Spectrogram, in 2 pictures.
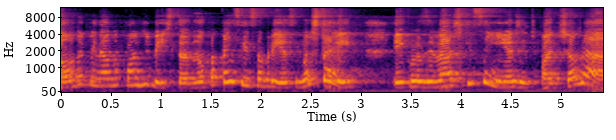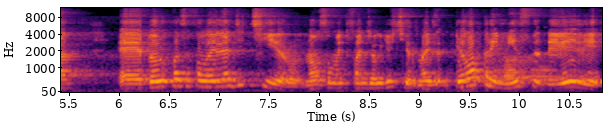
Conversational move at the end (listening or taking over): listening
